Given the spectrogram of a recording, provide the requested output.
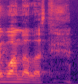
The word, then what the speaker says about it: Wanderlust: Wanderlust, like in German? The word? – No, you say Wanderlust.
